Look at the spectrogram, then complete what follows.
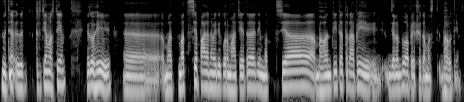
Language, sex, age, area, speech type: Sanskrit, male, 18-30, rural, spontaneous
